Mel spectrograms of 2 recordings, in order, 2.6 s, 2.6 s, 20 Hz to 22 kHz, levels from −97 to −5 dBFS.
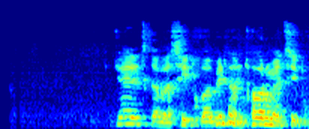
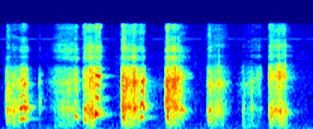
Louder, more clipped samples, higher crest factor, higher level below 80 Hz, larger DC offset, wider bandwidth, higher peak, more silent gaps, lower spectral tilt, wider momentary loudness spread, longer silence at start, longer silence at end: second, -38 LUFS vs -22 LUFS; neither; second, 18 dB vs 24 dB; second, -88 dBFS vs -74 dBFS; neither; about the same, 11.5 kHz vs 10.5 kHz; second, -20 dBFS vs 0 dBFS; neither; first, -5.5 dB/octave vs -2 dB/octave; second, 8 LU vs 16 LU; first, 0.95 s vs 0.05 s; second, 0 s vs 0.2 s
